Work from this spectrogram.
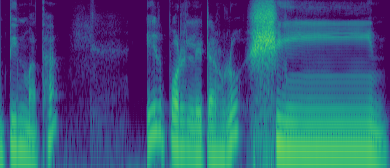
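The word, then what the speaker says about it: ش: মাথা এরপরের লেটার হলো শিন একটা শিশি আওয়াজ হবে শীষ ধ্বনি শিন তো সিন এবং শিনের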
